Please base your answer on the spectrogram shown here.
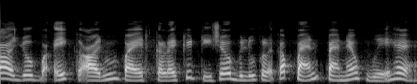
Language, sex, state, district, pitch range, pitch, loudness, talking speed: Hindi, female, Madhya Pradesh, Dhar, 185-260 Hz, 215 Hz, -19 LUFS, 200 wpm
